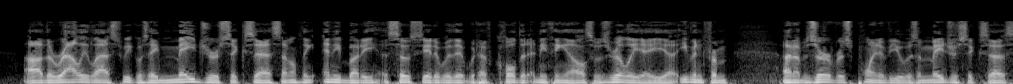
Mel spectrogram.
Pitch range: 90-120 Hz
